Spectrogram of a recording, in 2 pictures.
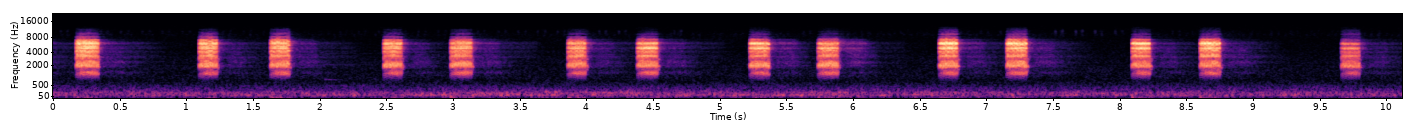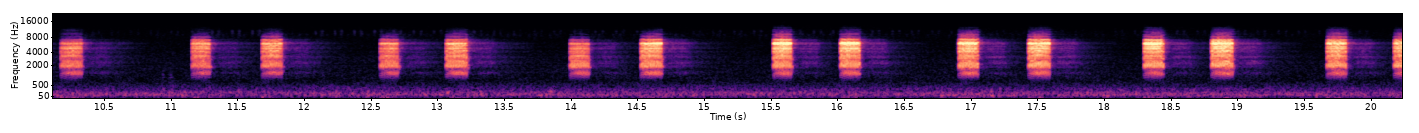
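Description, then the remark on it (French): A corn crake repeats its dry, rasping double call, crex-crex, in a steady, unbroken rhythm, clear over a quiet, faintly rumbling night background with no voices, at 23:10 on a windless, clear, starry night of about 15-16 °C. “Observation sonore - Le Râle des genêts”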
